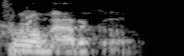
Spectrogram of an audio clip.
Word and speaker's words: Chromatica: Chromatica. I just can't talk. – Chromatica.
